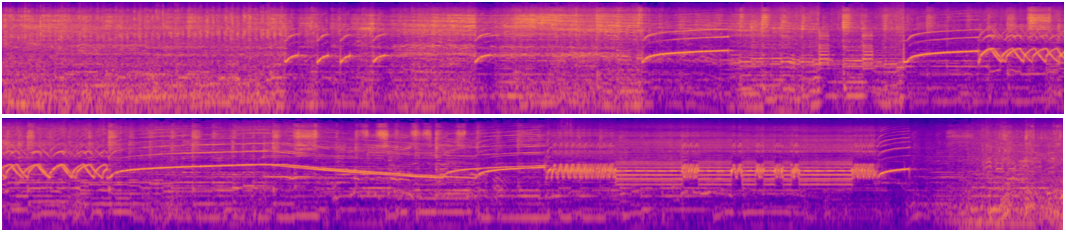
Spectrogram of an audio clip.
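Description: Emergency vehicle siren sounded in a parade, run through several patterns: short whoops, a fast warbling yelp, a long rising and falling wail, and a rapid pulsing tone near the end. Music from a float's loudspeakers plays under it at first.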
